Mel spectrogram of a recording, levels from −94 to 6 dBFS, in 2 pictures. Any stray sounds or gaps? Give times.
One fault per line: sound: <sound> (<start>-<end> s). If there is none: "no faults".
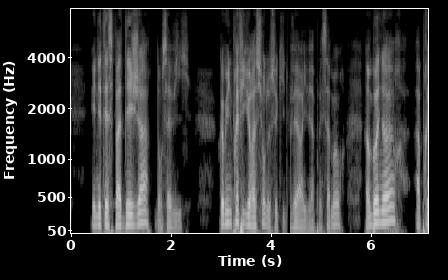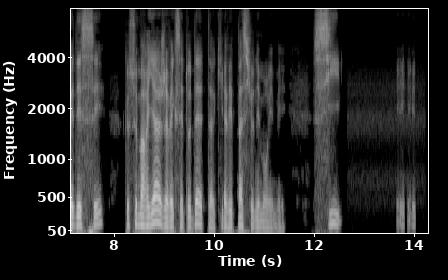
sound: dropout (4.3-4.4 s)
sound: laugh (13.6-14.0 s)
